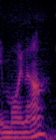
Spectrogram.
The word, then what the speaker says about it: Moynat: I went into this store called Moina. Have you ever heard of Moina? – How do we spell that? – M-O-Y-N-A-T, Moina. – I don't know that. – And Moina is this amazing French company.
